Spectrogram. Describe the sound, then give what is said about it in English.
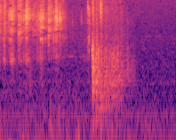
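Mixed metal and plastic dice roll across a table during a tabletop game, with a few light clinks followed by a brief rattling scrape, then quiet. “The die rolls.”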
